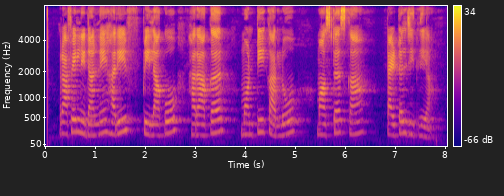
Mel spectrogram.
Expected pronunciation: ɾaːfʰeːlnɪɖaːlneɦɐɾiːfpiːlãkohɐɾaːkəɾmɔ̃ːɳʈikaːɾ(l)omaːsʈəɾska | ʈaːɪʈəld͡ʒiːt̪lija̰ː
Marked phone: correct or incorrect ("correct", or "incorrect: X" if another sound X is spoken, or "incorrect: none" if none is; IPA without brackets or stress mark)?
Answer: correct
